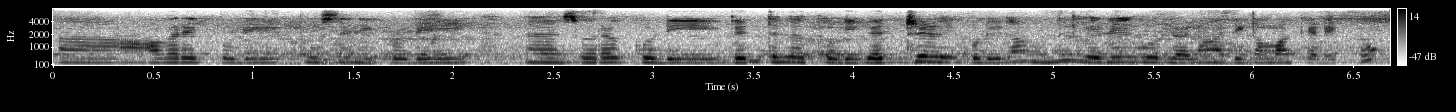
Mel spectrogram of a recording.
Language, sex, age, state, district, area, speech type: Tamil, female, 18-30, Tamil Nadu, Mayiladuthurai, urban, spontaneous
